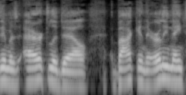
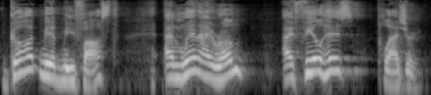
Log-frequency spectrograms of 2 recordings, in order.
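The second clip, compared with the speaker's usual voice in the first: very slow, lifted and deliberate; measured, heartfelt emphasis; slow, savored quote; 2 semitones higher, slower than usual. Acted. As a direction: stretch each phrase with pauses between. Repeats runner's motto for effect.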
